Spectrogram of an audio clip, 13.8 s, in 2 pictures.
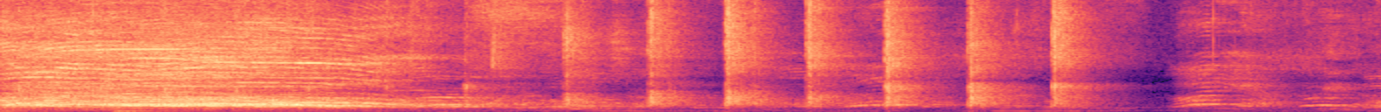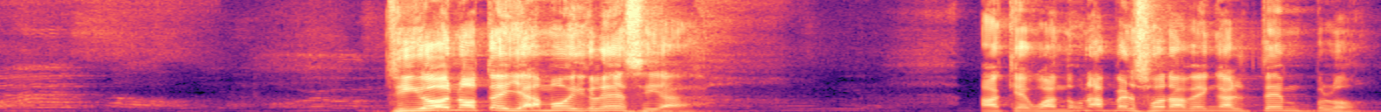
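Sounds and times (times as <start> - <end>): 
audience shouting glory to God: 0.0 - 3.4
rhythmic group clapping: 1.6 - 5.6
speech: 8.9 - 10.5, 11.8 - 13.8.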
